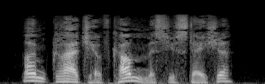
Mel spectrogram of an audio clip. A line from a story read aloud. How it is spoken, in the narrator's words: said with a sigh of relief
